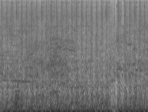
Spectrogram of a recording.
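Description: Rapid automatic gunfire from the Starship Troopers: Extermination video game, a dense continuous barrage of shots running the whole time with no pauses.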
